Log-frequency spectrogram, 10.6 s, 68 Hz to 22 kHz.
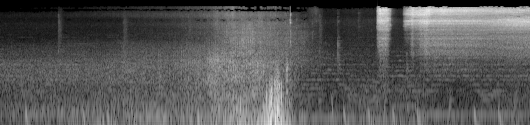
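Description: A 4WD on a dirt road grows louder as it approaches and passes close by about five and a half seconds in, then fades. About eight seconds in, air starts hissing steadily from a tyre valve as the tyre is let down to a lower pressure for off-road driving.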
